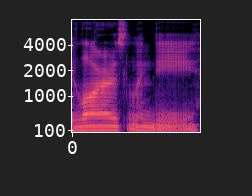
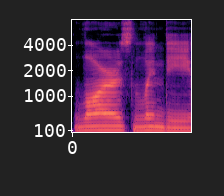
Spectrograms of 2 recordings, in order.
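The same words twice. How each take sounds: First: Drawn out slowly and softer, rising; softer slow musing. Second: Drawn out slowly, puzzling over it; slow musing. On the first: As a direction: trail off puzzled with a lift. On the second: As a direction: stretch the name while thinking. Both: Real, not acted. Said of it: "Let me figure something out".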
